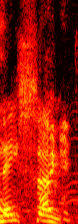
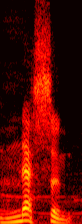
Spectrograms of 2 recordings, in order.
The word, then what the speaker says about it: nascent: Nascent. Nascent. Sorry, I swear to God, no warrior I've encountered has been able to pronounce it properly. No one cares. Like, I found one of the warriors in RFC calls it Nescent.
